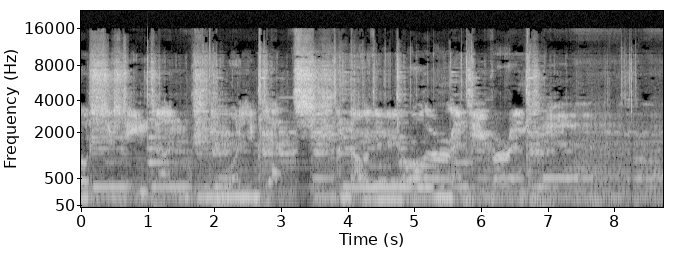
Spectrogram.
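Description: A man singing close to the microphone over a strummed acoustic guitar.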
